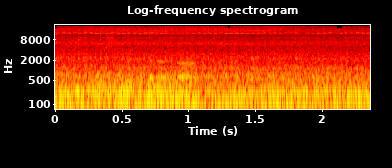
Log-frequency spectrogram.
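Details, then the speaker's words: Honda Civic with H22 engine at a steady idle after reassembly and resealing with RTV (KS Tuned oil pan issue): the earlier ticking is gone, no tick over the rumble, and the engine sounds much healthier. "Sounds good. Before you could hear like a ticking, can't hear that no more."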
